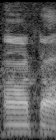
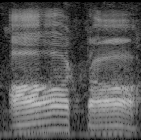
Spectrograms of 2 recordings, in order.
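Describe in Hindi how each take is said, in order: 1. पहला स्वर छोटा बोला जाता है। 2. पहला स्वर लंबा खींचकर बोला जाता है। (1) "कुछ लोग कहते हैं आटा" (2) "आ है"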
